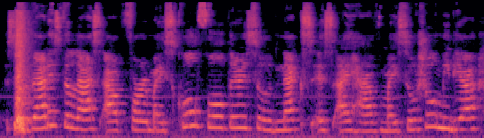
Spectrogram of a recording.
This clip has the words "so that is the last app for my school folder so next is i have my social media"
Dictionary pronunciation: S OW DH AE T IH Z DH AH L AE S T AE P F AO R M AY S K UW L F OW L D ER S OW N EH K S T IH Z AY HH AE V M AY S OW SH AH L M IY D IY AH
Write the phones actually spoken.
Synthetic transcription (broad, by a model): S OW DH AE T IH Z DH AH L AE S T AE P F AO R M AY S K UW L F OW L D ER S OW N EH K S T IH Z AY HH AE V M AY S OW SH AH L M IY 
